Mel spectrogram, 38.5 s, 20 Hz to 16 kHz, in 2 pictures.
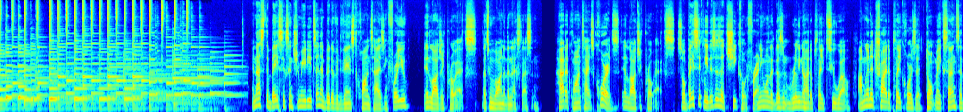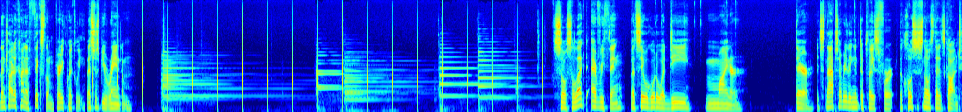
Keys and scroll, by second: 4.6 space, 20.9 r, 29.8 space, 30.9 super+a, 31.7 q.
